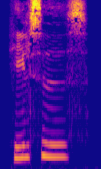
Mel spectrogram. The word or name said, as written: helsides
